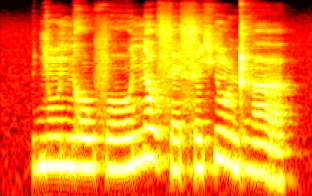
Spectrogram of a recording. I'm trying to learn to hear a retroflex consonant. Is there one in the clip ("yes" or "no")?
yes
